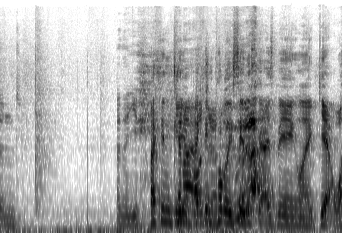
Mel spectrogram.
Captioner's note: hhrrgh!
